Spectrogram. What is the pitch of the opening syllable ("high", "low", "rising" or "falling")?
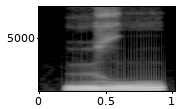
rising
